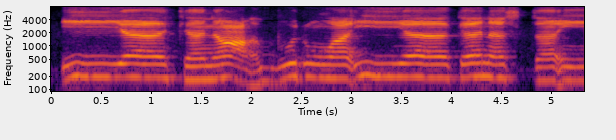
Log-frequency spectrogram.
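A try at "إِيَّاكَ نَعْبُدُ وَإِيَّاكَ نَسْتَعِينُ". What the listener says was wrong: Cuma na'in, huruf ain jangan masuk hidung. Nasta'in. Tapi kena di tengah. Nasta'in. Yang nasta'innya tu. Nasta'in. Tengah. Nasta'in.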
